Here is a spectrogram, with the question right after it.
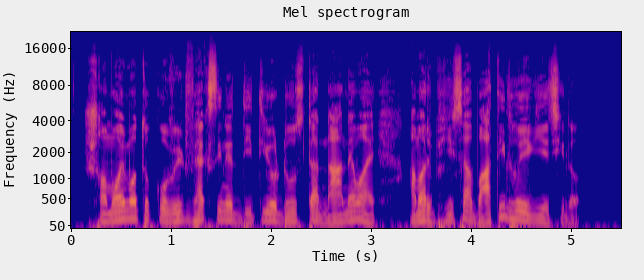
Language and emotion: Bengali, sad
